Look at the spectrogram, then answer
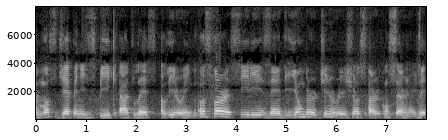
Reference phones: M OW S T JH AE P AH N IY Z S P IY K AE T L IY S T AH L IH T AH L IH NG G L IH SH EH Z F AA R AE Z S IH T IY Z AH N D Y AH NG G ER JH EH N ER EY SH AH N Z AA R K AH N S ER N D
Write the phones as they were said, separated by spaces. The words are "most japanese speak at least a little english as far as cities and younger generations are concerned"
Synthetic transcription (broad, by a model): M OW S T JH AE P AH N IY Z S P IY K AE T L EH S AH L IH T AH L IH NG G L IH EH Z F AA R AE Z S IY T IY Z AH N D Y AH NG G ER JH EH N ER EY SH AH N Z AA R K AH N S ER N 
